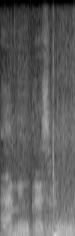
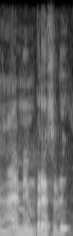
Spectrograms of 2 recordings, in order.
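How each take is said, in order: First: It is said shyly and softly. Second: It is said loudly and firmly.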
